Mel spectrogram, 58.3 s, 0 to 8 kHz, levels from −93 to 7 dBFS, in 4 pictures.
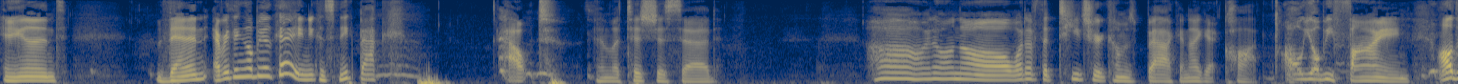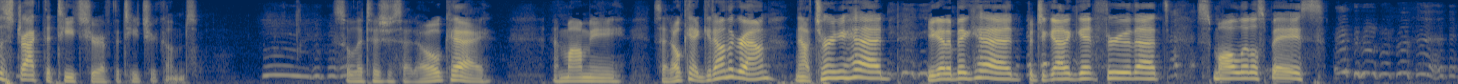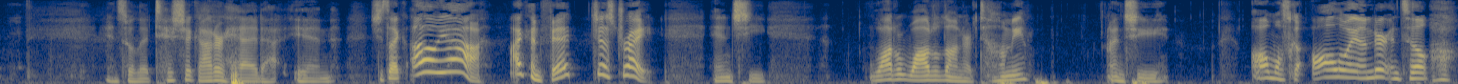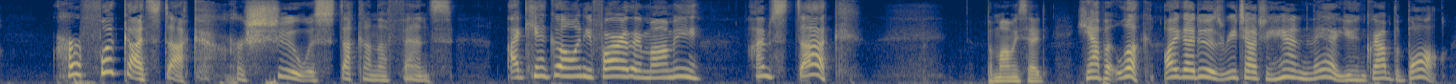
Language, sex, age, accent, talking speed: English, male, 30-49, American, 150 wpm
